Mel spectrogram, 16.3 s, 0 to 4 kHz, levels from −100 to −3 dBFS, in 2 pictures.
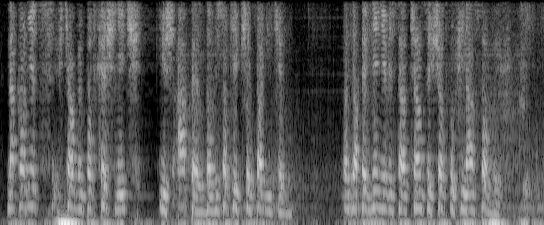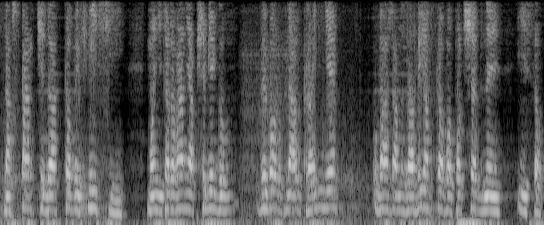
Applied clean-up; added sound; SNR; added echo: neural separator model SepFormer DNS4.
